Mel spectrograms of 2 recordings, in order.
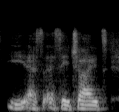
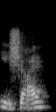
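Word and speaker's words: ESSHI: Supportive Housing Initiative um es shites uh I've learned it's just pronounced ishai um which makes it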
